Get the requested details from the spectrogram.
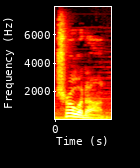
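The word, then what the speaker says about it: Troodon: So it's pronounced troadon is a former waste b waste back basket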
